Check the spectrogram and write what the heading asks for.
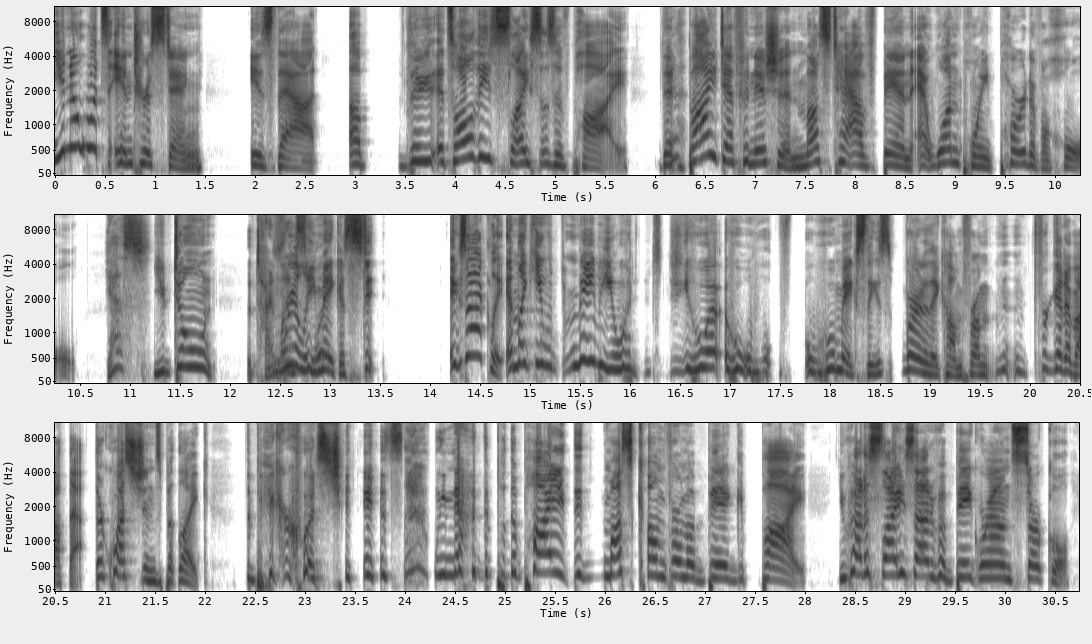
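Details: Adult speakers in casual conversation; normal conversational speech.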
